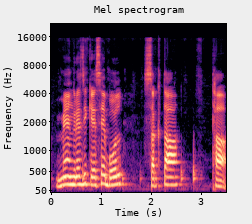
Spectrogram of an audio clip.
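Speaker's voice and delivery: one word at a time, long gaps; dictating word by word; slow dictation. Shown as a demonstration. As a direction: spell it out for the class to write. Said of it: "क्या बोला मैंने?".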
